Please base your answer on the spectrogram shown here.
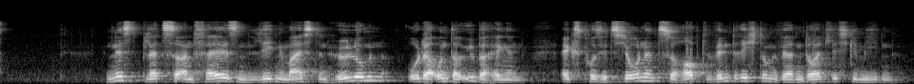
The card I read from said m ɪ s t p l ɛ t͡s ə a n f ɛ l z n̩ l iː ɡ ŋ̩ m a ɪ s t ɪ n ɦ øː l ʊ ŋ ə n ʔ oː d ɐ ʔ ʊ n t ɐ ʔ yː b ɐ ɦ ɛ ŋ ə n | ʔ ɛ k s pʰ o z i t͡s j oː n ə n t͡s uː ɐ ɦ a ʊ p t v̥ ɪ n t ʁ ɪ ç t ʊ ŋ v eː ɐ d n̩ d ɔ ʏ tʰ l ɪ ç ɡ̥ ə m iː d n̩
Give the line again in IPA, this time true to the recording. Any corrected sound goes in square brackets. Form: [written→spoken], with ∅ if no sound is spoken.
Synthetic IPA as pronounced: [m→n] ɪ s t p l ɛ t͡s ə a n f ɛ l z n̩ l iː ɡ ŋ̩ m a ɪ s t ɪ n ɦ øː l ʊ ŋ ə n ʔ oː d ɐ ʔ ʊ n t ɐ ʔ yː b ɐ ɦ ɛ ŋ ə n | ʔ ɛ k s pʰ o z i t͡s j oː n ə n t͡s uː ɐ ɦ a ʊ p t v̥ ɪ n t ʁ ɪ ç t ʊ ŋ v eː ɐ d n̩ d ɔ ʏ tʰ l ɪ ç ɡ̥ ə m iː d n̩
